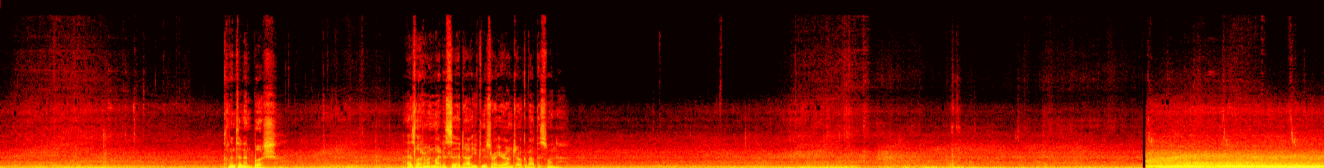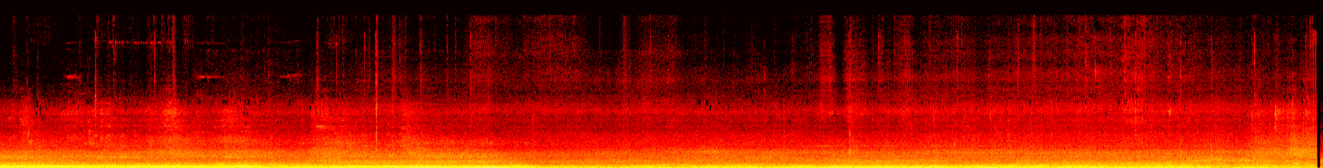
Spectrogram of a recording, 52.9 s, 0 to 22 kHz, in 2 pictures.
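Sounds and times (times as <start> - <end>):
cars passing: 0.0 - 52.9
steady engine hum: 0.0 - 52.9
vehicle speeding up: 22.9 - 52.8.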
